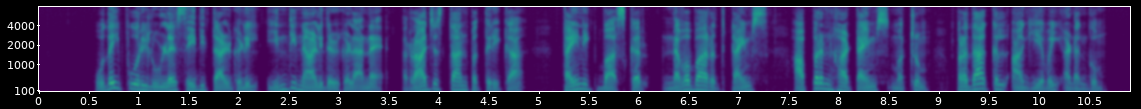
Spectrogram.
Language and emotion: Tamil, neutral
